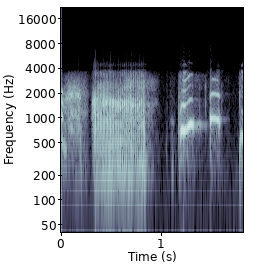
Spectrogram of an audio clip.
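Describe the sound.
A child imitates a pig from the cartoon Peppa Pig with rough, nasal snorting grunts, one short and one long and loud, followed by three brief, higher-pitched voiced squeaks.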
